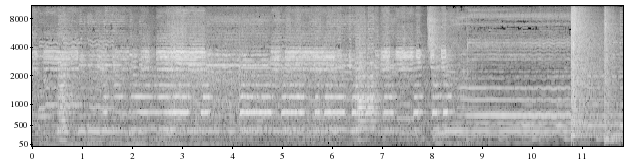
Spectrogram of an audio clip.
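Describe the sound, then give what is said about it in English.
Loud, sustained truck horns blare over rumbling engines in a convoy of trucks and cars driving a lap of Birr, several overlapping tones holding for long stretches with brief pauses, like a passing line of big vehicles sounding off. “Oh, now the trucks are joining in.”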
